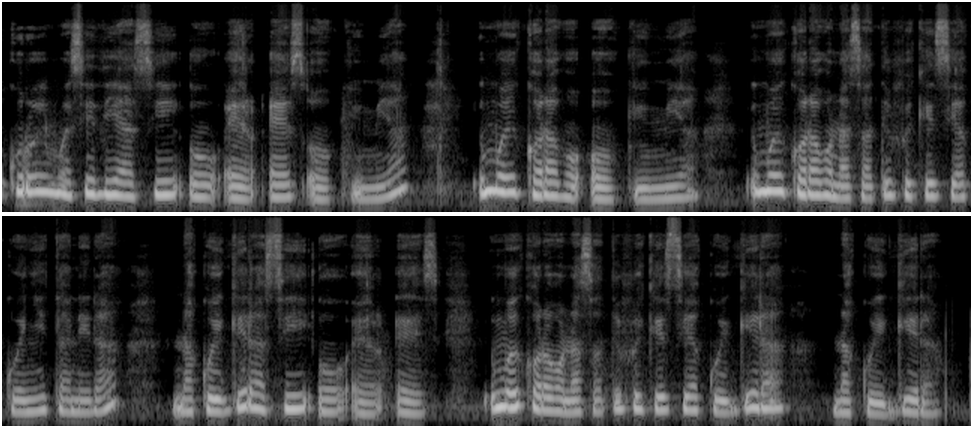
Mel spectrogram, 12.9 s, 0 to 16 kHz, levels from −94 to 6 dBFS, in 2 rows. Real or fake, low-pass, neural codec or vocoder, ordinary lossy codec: real; 14.4 kHz; none; Opus, 32 kbps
